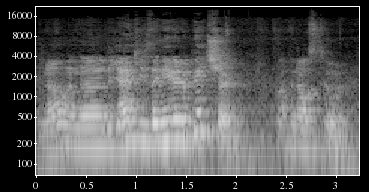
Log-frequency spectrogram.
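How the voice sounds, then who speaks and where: A man's voice: sits high, quick pace, natural voice. A man acting a cocky, curt baseball star with a blunt, clipped delivery in a staged play reading. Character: cocky, curt male baseball star; also gruff father. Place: stage before a room, far microphone. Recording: echoey distant stage recording with noise.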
